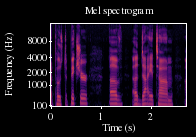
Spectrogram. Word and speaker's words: diatom: next word diatom I think it's diatom and not die oh no it might be no it's diatom diatom because it is spelled d-i-a-t-o-m diatom noun from 1845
